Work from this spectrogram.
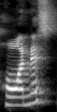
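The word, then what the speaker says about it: honest: H silent ऑनेस्ट नहीं पढ़ते इसे ऑनेस्ट पढ़ते हैं।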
